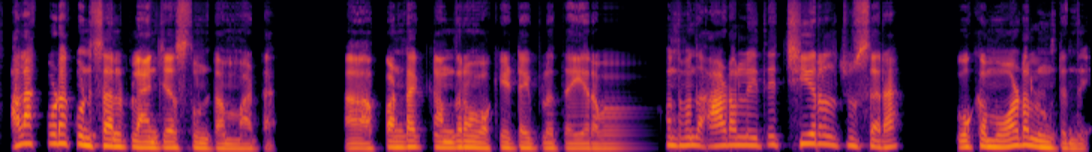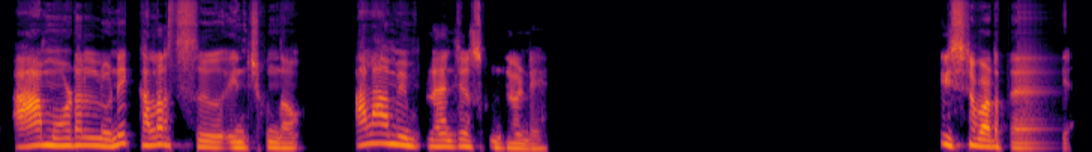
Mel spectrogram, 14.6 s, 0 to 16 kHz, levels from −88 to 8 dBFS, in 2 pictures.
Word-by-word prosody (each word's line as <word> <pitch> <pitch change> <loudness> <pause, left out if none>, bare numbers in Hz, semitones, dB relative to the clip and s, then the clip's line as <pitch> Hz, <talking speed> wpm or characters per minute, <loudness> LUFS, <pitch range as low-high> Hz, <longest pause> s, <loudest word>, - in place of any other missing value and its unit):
అలా 225 - +6
కూడా 225 0 +4
కొన్నిసార్లు 165 -5 +3
ప్లాన్ 130 -1 +6
చేస్తూ 130 0 +2
ఉంటాంమాట. 105 -2 -4 0.6
ఆ - - +5 0.2
పండగకి 140 0 +1
అందరం 135 +1 +2
ఓకె 125 +2 -2
టైప్‌లో 120 -1 -3
తయారవ్వడం, 105 -1 -3 0.2
కొంతమంది 185 -1 -2
ఆడోళ్లైతే 185 +1 -1
చీరలు 215 -4 +1
చూసారా! 150 -3 +1 0.5
ఒక 160 - -3
మోడల్ 170 +2 +2
ఉంటుంది. 110 -4 -4 0.2
ఆ - - +8
మోడల్ 180 +1 +1
లోనే 175 +7 +1
కలర్స్ 180 -2 0 0.3
ఎంచుకుందాం. 125 -2 -1 0.5
అలా 230 +4 +2
మేము 175 -4 +1
ప్లాన్ 155 -1 0
చేసుకుంటాం 130 -6 -1
అండి. 100 0 -6 2.7
ఇష్టపడతాయి. 120 - +2
145 Hz, 125 wpm, -22 LUFS, 115-180 Hz, 2.7 s, ఆ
